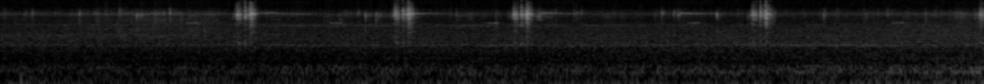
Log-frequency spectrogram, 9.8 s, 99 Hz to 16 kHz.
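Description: ET22 electric freight locomotive pulling a train of wagons slowly away from a standstill, a low rumble growing louder as it nears, over a steady hum. Several short, high squeaks sound at intervals of a second or two.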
